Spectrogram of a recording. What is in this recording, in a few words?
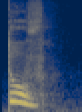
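"тув", Komi, female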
